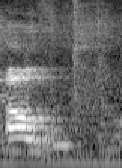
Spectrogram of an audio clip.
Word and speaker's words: of: So, of is actually spoken as of with V. But in shorter version, it is spoken like, somebody will help me.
